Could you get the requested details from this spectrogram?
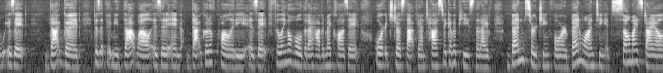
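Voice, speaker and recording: A bright, sharp tone at a moderate pace, with fairly even intonation over light background noise. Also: woman, fairly low pitch for a woman. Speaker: vlogger. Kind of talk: casual vlog chat. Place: classroom. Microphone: phone near.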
